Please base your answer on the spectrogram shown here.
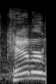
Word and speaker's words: Kammer: He said, as he's right up on the back of Jones, he said, "Soup, it's Kammer like hammer."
